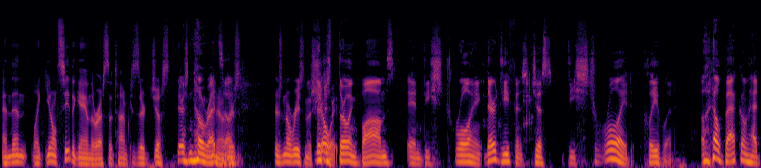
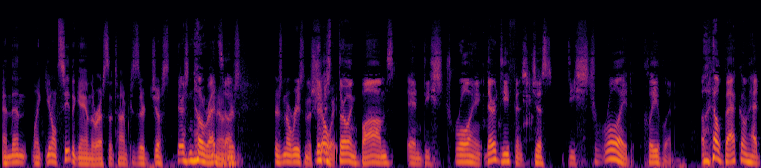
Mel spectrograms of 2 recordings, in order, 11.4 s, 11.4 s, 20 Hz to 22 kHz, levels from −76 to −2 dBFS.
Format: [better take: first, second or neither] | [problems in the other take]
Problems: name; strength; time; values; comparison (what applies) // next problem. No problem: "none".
first | garbled, watery; slightly; nothing above 14.5 kHz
